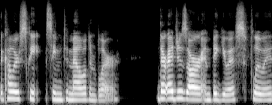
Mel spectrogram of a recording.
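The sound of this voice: Against a quiet background comes an unforced reading voice.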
